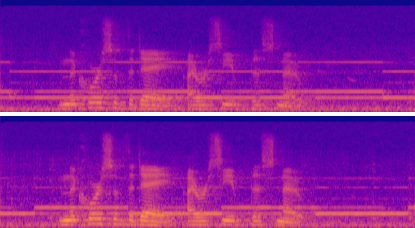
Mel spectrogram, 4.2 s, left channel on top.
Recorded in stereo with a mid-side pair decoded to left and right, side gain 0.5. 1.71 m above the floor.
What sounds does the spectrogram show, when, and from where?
0.6 s a man speaking: 35° right, 0.6 m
